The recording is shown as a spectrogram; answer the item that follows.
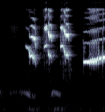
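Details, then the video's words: Orange-headed thrush (anis merah) singing as a lure bird, giving three quick downslurred whistled notes followed by a sustained, slightly wavering high trill. "Kicauan Anis Merah"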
